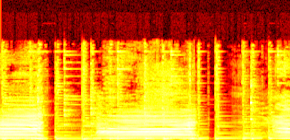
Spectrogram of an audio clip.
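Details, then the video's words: A tame cow resting in a rice field gives long, drawn-out harmonic moos that bend downward at their ends. The calls come in quick succession over a steady musical backing. "suara sapi lucu jinak yang sedang istirahat"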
